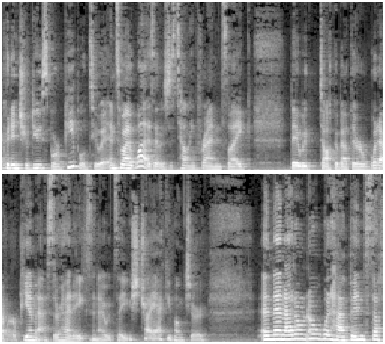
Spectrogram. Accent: New Rochelle, New York, United States; I grew up in Westchester, New Rochelle

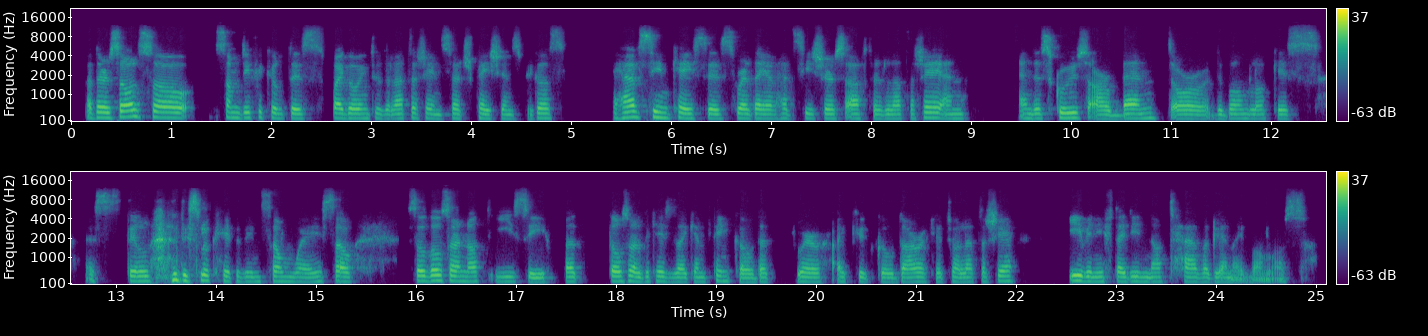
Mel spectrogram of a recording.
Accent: Norway; I'm from Northern Europe, from Scandinavia, Norway

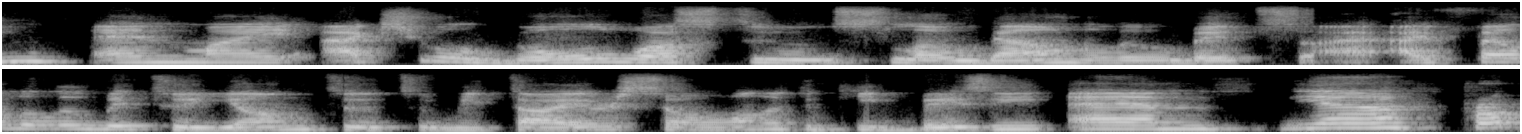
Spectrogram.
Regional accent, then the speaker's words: Belgium; moved away; I'm originally from Belgium. That's where I grew up

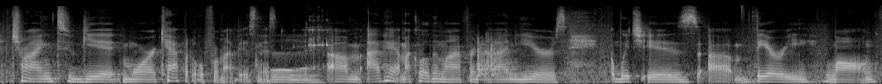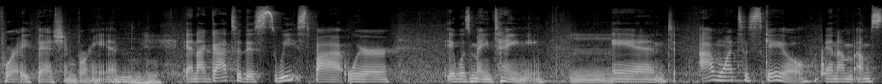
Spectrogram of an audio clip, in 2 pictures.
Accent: Decatur, Georgia, United States; born and raised in Decatur

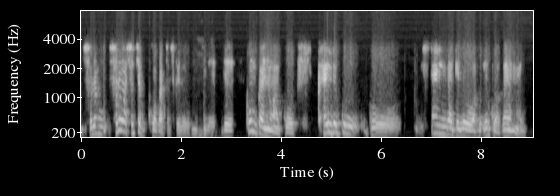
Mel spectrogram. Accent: western Okayama Prefecture, Japan; 僕はまあ岡山県の西の方の出身なんで

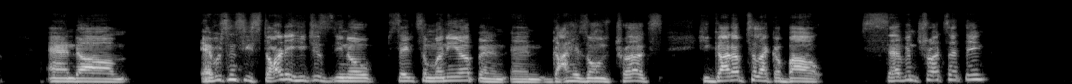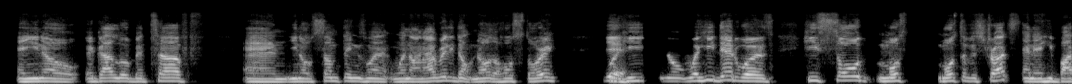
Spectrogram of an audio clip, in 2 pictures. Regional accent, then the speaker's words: Long Beach, California, United States; I'm from Long Beach, California

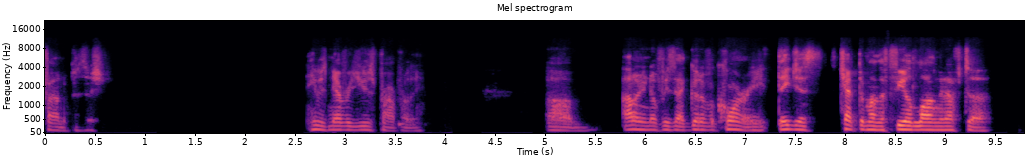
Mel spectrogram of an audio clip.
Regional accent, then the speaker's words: the South, United States; I grew up playing basketball in the South.

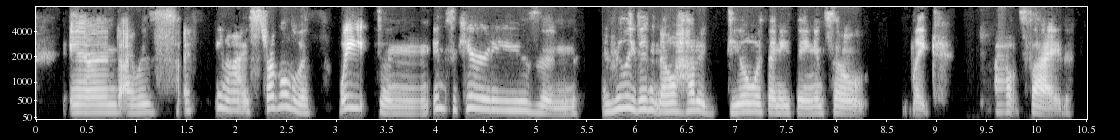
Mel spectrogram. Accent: Montana, United States; I grew up in Montana

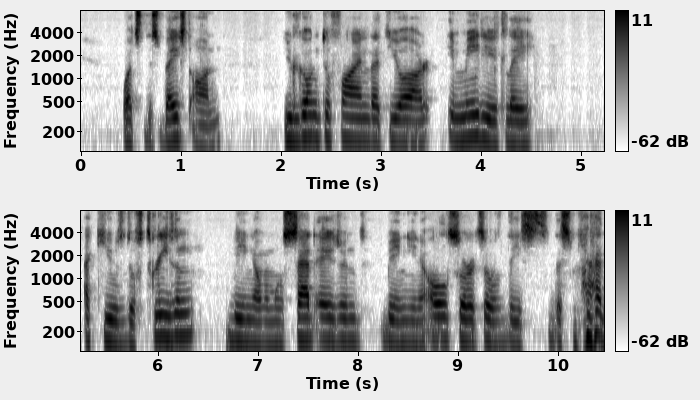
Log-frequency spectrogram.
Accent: Cairo, Cairo Governorate, Egypt; So I'm Egyptian, and I was born in 1990 in Cairo. Like most Egyptians, I grew up in a Muslim family

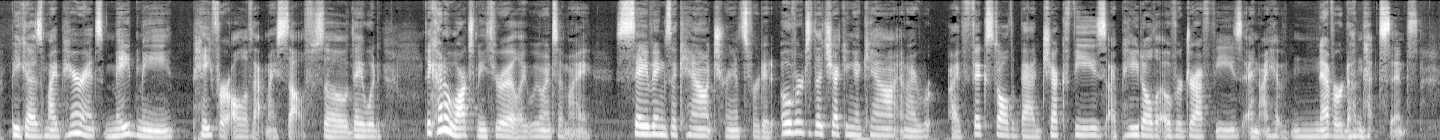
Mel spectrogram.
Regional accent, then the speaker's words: Texas, United States; moved away as an adult; also born or lived in Houston / Dallas; now in Rexburg, United States; Born and raised in Texas, Houston, Dallas

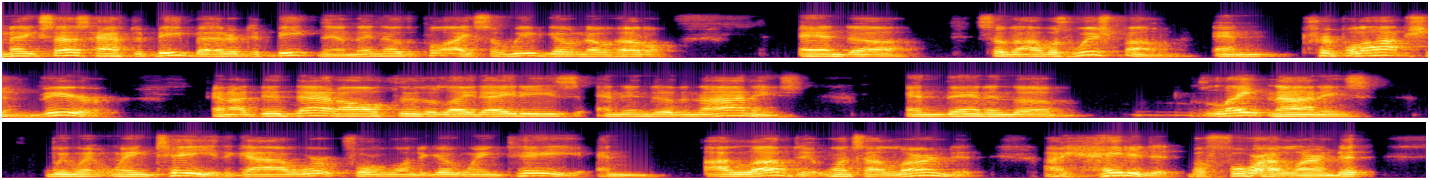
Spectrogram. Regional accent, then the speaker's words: South Alabama, United States; I'm from South Alabama

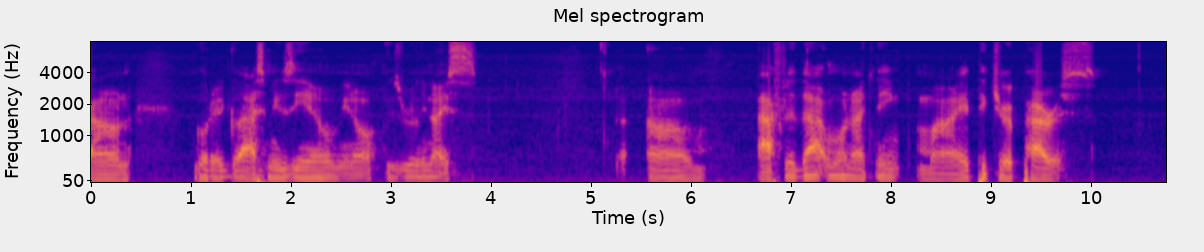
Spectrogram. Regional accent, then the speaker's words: Jamaica; I'm from Jamaica.

